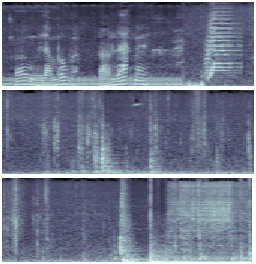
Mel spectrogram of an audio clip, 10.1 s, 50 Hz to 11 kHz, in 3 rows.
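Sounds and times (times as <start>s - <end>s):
upward sweeping tone: 2.5s - 3.3s.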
